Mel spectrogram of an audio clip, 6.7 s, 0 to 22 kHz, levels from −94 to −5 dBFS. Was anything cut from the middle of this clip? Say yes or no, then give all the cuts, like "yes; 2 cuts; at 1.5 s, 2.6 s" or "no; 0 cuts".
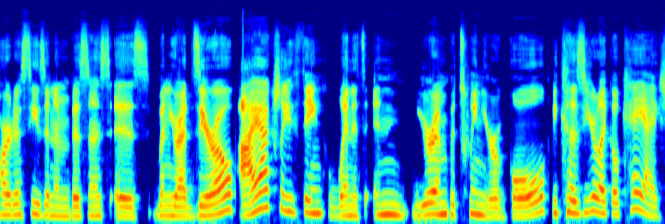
yes; 2 cuts; at 2.4 s, 5.5 s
